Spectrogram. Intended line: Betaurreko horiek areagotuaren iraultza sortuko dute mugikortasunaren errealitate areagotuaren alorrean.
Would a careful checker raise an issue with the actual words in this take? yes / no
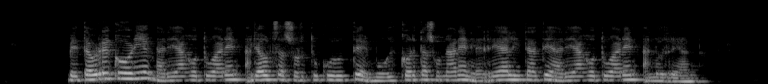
no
